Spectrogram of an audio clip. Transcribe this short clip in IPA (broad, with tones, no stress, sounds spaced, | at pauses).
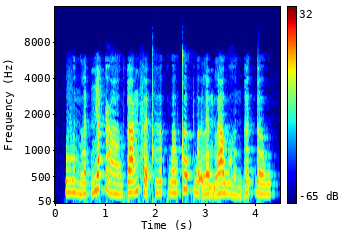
v ə̤˨˩ n l ə˨˩ t̚ ɲ a˦˥ k̚ ɣ a̤ː˨˩ w ɗ a˨˦ ŋ f ɛ̰˧˨ t̪ʰ ɨ˨˦ ə̯ k w ə˨˦ w t̪ əː˦˥ p̚ k w ə̰ː˧˨ l ɛ̰˧˨ m l a˧ w ɣ ə̤˨˩ n ɗ ə˦˥ t̚ ɗ ə˧ w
